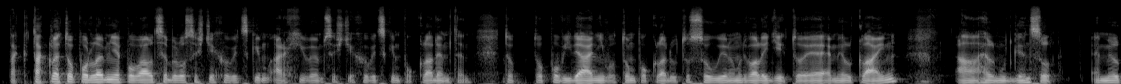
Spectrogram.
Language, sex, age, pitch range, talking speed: Czech, male, 40-59, 90-105 Hz, 180 wpm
